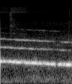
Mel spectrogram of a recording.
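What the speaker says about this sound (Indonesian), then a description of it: "saya bercakap sebab masuk bunyi ambulan" An ambulance siren picked up by a microphone sounds as one loud, clear sustained wail tone that slides slightly downward over less than a second.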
